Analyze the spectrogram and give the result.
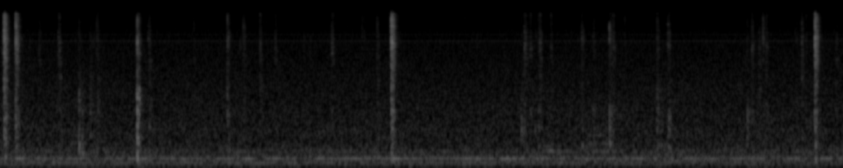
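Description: Fingertips of both hands slowly press the keys of a white plastic laptop keyboard, giving sparse, irregular, bright clicks that stop almost instantly. A faint, steady low hum sits underneath the quiet keystrokes.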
